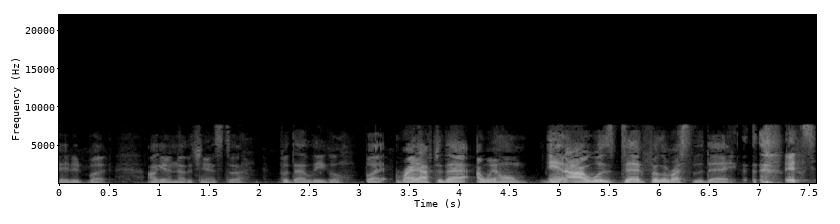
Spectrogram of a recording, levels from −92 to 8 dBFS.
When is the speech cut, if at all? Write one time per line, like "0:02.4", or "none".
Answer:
0:02.0
0:03.3
0:04.8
